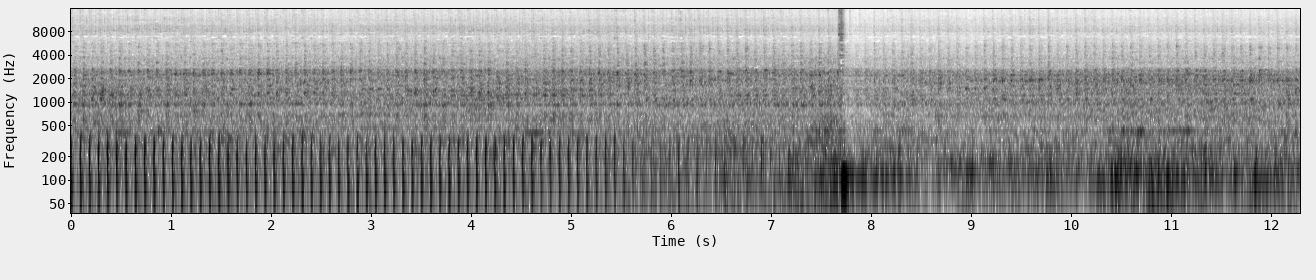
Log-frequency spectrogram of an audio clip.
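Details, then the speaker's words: Horizontal dough mixer driven by a 9 HP General Powell CX 270 petrol engine, test run on half a litre of fuel: even, heavy low chugging at a steady beat, no knocks or rattles; described as smooth yet heavy because the engine is large. Normal running. "Tadi ya suaranya ya halus ya, ini berat, suaranya kayak berat karena ini besar."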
